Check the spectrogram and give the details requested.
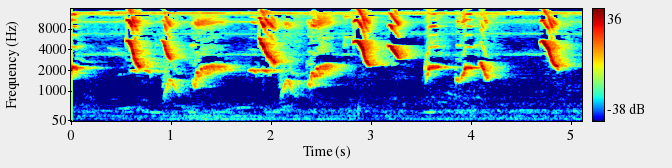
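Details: Agitated white-rumped shama singing, a display said to get other shamas singing; loud high sharply falling whistles alternate with lower slurred notes, repeated about twice a second, over a low background hum.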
